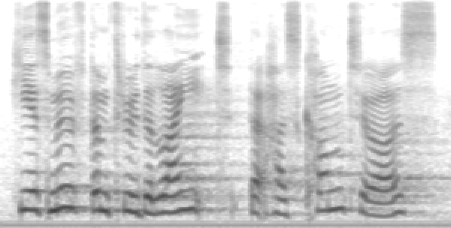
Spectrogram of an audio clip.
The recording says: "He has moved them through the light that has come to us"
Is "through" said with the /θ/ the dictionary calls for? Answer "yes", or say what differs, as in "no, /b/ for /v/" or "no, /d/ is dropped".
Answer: yes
